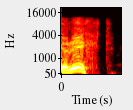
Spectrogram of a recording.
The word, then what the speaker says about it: richt: In Scotland, you say richt, a moonlicht nicht to nicht, right?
